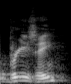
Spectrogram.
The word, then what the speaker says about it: Brzee: Yes, my name is Breezy. Brzee was my grandfather's way of pronouncing it when he was in Holland.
